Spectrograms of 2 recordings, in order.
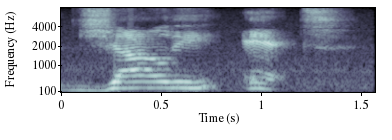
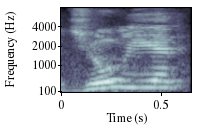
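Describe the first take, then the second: First: The name begins like the word 'jolly'. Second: The name does not begin like 'jolly'.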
